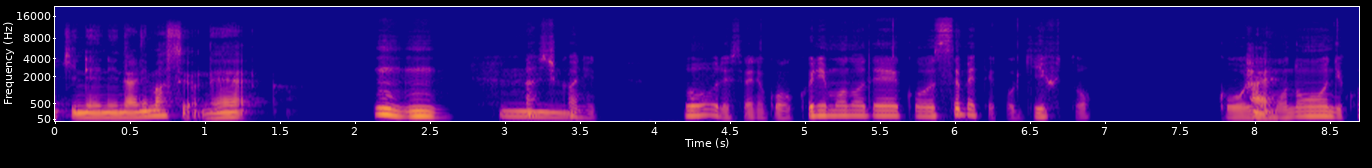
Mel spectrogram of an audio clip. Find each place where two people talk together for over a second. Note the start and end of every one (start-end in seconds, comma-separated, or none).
none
